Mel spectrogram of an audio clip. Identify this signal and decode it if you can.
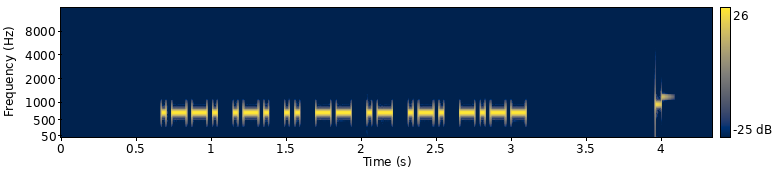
Morse code, heard as a keyed tone, about 36 wpm, 700 Hz. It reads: PRIMARY
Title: Sentences from Top 1100 Words - New Word Drill Alt - 35wpm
